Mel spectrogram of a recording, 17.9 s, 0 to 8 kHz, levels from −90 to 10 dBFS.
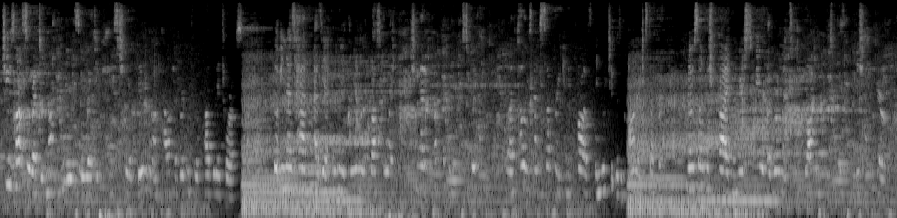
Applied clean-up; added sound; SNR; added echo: classical method WPE with log-MMSE.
